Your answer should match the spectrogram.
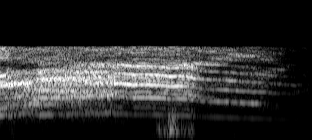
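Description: The Howie Scream, a stock movie scream sound effect: one long, loud, high-pitched yell that slides slowly downward in pitch and trails off at the end, with a brief low rumble partway through and no talking.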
